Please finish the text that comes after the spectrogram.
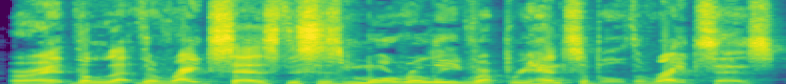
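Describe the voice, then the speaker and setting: A man's voice: mid-range voice, sing-song, brisk, a little mellow, slightly rough. A man giving casual political commentary as a reaction host, conversational and opinionated, with slangy asides to his viewers.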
